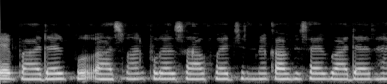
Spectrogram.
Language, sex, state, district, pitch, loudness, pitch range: Hindi, female, Himachal Pradesh, Shimla, 255 Hz, -16 LUFS, 245-255 Hz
